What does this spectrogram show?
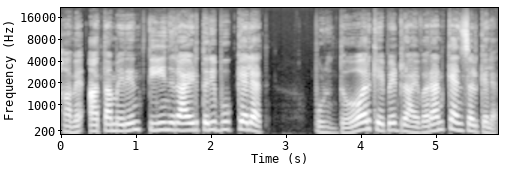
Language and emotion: Goan Konkani, sad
